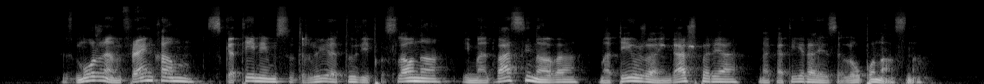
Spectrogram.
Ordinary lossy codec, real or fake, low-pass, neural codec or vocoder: Opus, 16 kbps; fake; 19.8 kHz; autoencoder, 48 kHz, 128 numbers a frame, DAC-VAE, trained on Japanese speech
